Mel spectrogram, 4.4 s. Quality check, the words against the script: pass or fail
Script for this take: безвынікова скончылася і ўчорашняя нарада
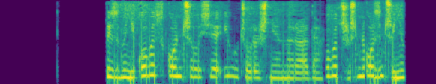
fail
